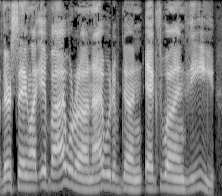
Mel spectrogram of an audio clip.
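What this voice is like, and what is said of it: Mocking nerdy voice. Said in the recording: “mean nerd voice”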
